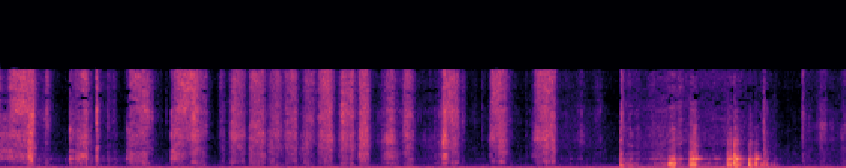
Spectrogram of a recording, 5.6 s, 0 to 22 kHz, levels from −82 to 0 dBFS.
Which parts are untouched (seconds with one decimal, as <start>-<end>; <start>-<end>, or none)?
0.0-5.6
